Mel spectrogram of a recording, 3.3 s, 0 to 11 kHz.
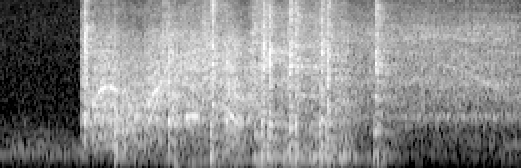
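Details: Driftstang 5.0 V8 after the distributor was turned: brief crank, catches at once and settles into a smooth, even idle. Oil pressure reads over 40; starts and runs properly.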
